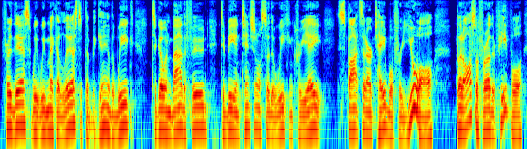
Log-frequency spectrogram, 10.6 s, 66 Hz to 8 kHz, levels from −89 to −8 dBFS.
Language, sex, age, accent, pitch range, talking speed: English, male, 40-59, American, 110-140 Hz, 220 wpm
